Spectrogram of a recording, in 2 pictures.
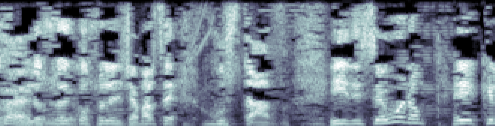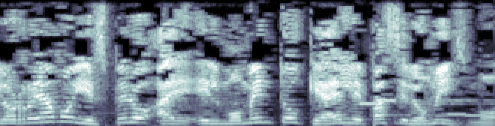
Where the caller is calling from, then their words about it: Córdoba, Argentina; Soy de la Bulash, Córdoba, Argentina.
